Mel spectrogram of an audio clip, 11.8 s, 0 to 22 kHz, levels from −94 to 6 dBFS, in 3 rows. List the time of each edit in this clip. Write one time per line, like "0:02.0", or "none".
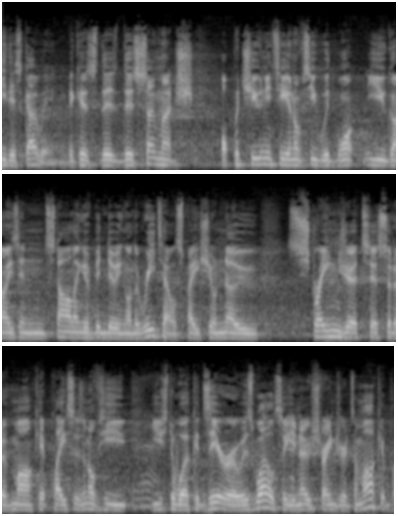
none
